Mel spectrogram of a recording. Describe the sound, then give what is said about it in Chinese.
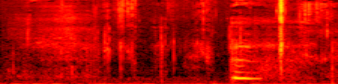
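Someone chews beef jerky that is damp with saliva. Faint, soft crunches and wet chewing clicks come throughout, with one louder bite near the end followed by a sharp click. “上面还沾着弟弟的口水呢，湿漉漉的。吃了两块牛肉干之后，就感觉瞬间好饱啊！”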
